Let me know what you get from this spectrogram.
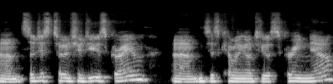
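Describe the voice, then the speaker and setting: A man with a New Zealand accent talks fairly quickly and somewhat breathily, fairly high in pitch with ordinary pitch variation. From New Zealand, Wellington. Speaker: club night host. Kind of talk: live webinar hosting. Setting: online live broadcast. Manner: hesitant, many fillers.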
